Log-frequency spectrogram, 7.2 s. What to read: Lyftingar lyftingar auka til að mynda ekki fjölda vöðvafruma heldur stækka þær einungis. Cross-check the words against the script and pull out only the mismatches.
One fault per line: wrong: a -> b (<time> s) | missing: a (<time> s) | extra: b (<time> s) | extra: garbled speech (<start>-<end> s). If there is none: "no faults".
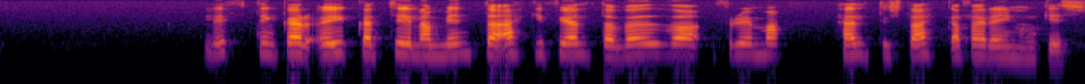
missing: lyftingar (2.1 s)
